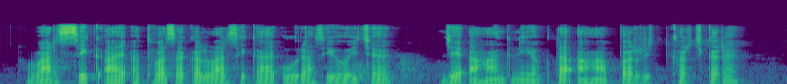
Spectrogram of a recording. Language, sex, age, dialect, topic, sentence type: Maithili, male, 18-24, Eastern / Thethi, banking, statement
